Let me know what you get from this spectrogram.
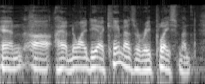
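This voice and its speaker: With an American accent, the voice has a dark, mellow tone and is somewhat breathy. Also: man. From California Central Valley, Reedley. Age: 90s. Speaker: war veteran. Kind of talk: testimony. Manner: halting.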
